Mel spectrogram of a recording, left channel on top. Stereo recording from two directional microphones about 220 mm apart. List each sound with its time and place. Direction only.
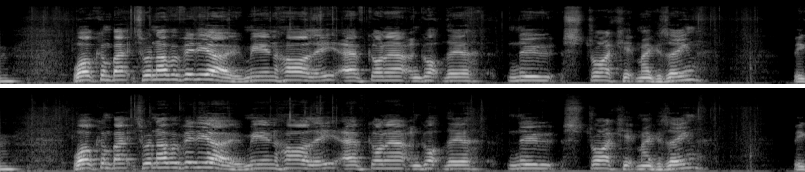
0.7 s speech: 45° left (ahead or behind)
